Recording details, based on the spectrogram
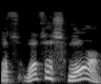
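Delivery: muffled, talking with a full mouth. Asking another player what a swarm is, mouth full of gummy bears. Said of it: "What happened to [name]'s voice?".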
